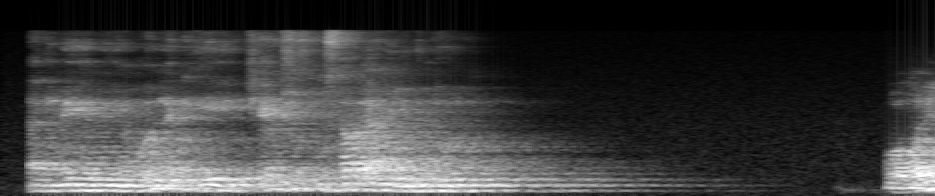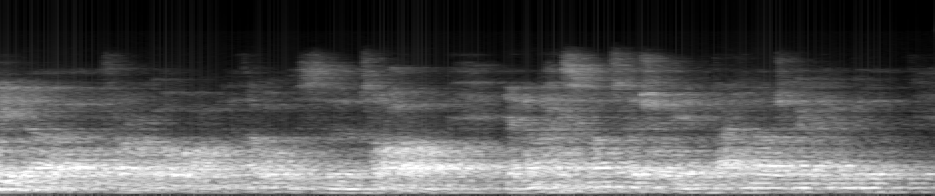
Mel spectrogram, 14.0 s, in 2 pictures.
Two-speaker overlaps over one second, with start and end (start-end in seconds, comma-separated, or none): none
